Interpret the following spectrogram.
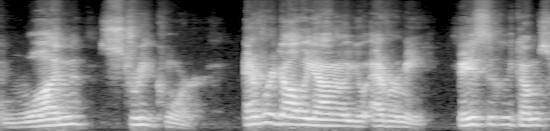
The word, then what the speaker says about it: Gagliano: about my name because if you look at my name it looks like it's spelled gagano right so I but I've been told it's gallano so I had went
